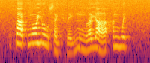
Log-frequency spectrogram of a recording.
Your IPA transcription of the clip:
paː˥k̚ŋɔː˥jo˧wsɐ˨˩j fe˨˥jn̪ʊ˧ŋlɐ˥j aː˨˥ hɐ˥ŋwɪ˥k̚

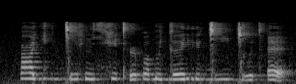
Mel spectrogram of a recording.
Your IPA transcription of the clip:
ʕəjɡʱidɡ͡ǀɪːx nɪsʲxɪ tʼə˞ɓɔɠʊjɡəː rʲɔɡ͡ǀiː ɡ͡ǀʊːt͡sʼæ

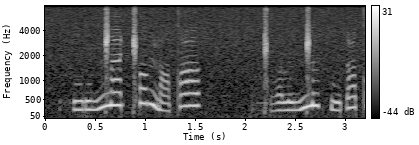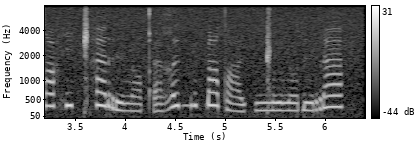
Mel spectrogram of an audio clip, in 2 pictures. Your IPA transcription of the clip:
hu˩ɾu˩ŋ͡ǁa˥ ǁɔ˥ŋ͡ma˩tˤʌ˥ | ɡ͡ǁɔ˩lɯ˩ ŋ͡ǁɯ˥k͡pu˩ɗo˥tˤɯ˥ hi˥ǁʰa˥rɨ˩ lɔ˩qʼɨ˩ ʁɨ˥ɡ͡bu˥k͡pa˥tˤɨ˩ | ŋ͡ǁu˩ lo˩ɗɨ˩ra˥

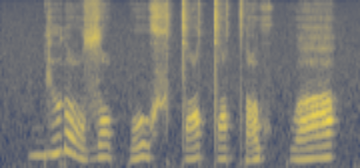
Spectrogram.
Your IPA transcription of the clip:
bʲu˧˥ɾo˧˩zˤʊ˧˩ po˩˧˩xʷtˤʊ˩˥tˤɪ˩˧˩tˤ ɾa˩˥xʷkʷa˧˥

